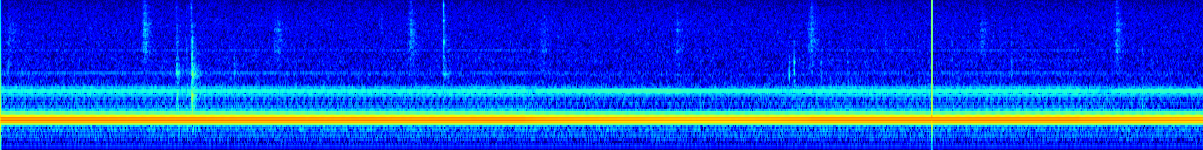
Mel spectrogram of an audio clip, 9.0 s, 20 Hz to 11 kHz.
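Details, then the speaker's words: Crosley 635 Buccaneer tube radio during IF alignment, 450 kHz signal generator input, second IF tweaked: pure steady mid-pitched tone through the speaker, peaked at loudest; IF stage passing signal cleanly. "I know it's annoying, but I'm going to tweak the second IF first."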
